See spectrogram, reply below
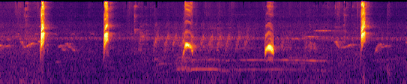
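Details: Five-colored bird dueling in song, a decoy caged over one year: crisp piercing chip notes about a second apart, brief trilled bursts between, and a faint low whistle-like hum.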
